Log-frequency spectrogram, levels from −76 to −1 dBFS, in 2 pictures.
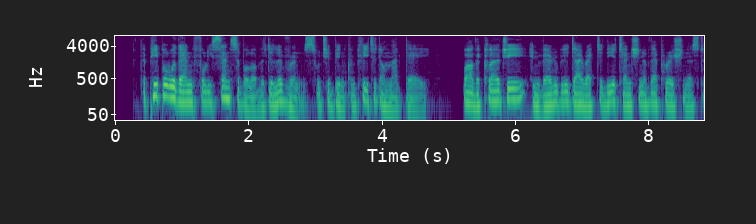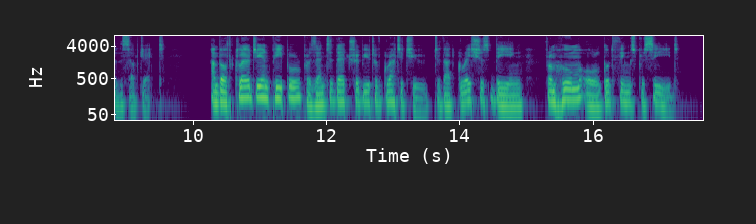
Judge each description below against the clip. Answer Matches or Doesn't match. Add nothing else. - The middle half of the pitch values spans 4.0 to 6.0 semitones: Matches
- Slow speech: Doesn't match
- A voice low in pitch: Matches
